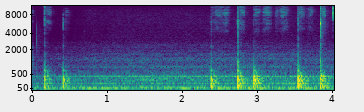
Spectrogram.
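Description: Chalk or marker writing on a board during a biology lesson, with short bursts of scratchy strokes: two quick marks early, a pause, then a run of five or six clustered strokes near the end. No speech is heard.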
